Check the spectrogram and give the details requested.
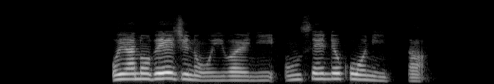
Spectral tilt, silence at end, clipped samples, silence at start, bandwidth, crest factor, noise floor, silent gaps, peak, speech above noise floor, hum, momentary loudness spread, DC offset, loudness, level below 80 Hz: -6 dB/octave; 0.7 s; under 0.1%; 1.15 s; 8.2 kHz; 18 dB; under -90 dBFS; none; -4 dBFS; over 70 dB; none; 19 LU; under 0.1%; -19 LUFS; -78 dBFS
